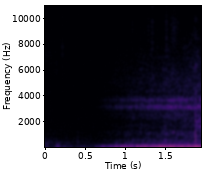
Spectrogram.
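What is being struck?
Nothing is struck.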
